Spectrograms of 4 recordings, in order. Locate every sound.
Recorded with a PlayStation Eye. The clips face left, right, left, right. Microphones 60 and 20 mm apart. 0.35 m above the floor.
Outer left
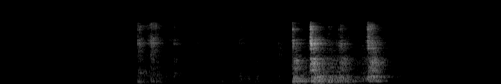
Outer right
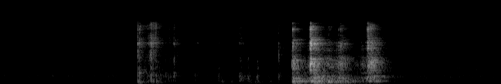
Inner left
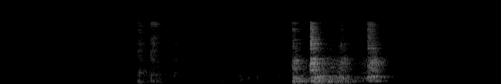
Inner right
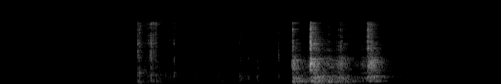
1.4 s chewing: 75° right (ahead or behind), 0.5 m
2.9 s a door slam: 55° right (ahead or behind), 1.0 m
